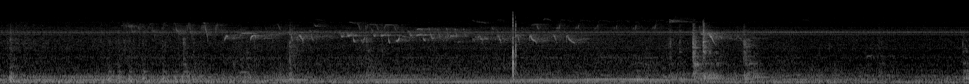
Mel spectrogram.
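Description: Suzuki Samurai's engine running at low revs as a faint low steady hum, rising slightly about six seconds in, while it crawls up a rutted dirt track. Birds chirp over it, with a sharp click about five seconds in and a short rustle about seven seconds in.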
